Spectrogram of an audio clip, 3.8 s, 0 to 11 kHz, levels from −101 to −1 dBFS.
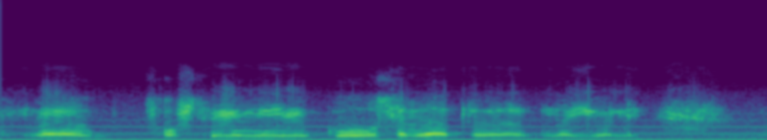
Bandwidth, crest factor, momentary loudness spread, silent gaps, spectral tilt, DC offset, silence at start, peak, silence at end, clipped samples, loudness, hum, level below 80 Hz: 4.3 kHz; 14 dB; 10 LU; none; -7.5 dB/octave; 0.8%; 0 s; -12 dBFS; 0 s; under 0.1%; -27 LUFS; none; -74 dBFS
